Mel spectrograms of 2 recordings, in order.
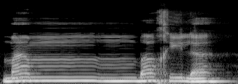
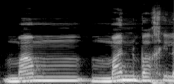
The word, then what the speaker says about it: من بخیل: بھی کہہ سکتے ہیں، لیکن جب اس کا تلفظ ہوگا تو ہوگا مم بخیل، من بخیل نہیں ہوگا، مم بخیل لیمبذن۔ دیکھیں نون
